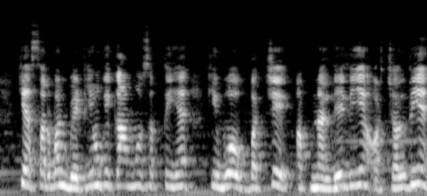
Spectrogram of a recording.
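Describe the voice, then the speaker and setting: Background music can be heard. Over it, a woman talks with fairly even intonation. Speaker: news presenter. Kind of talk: news commentary.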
